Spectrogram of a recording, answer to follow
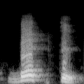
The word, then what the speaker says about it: ব্যক্তি: পয়স্যিকার ব্যক্তি হয়ে গেল উচ্চারণটা হবে ব্যক্তি নয় ব্যক্তি সঠিক উচ্চারণ হচ্ছে ব্যক্তি এবার চলে যাই একটি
